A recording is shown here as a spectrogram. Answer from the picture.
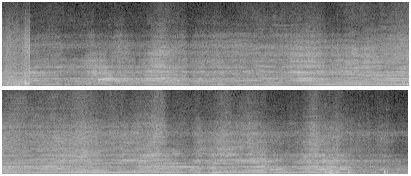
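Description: Snowmobile two-stroke engine running at high, fairly steady revs. Its pitch dips briefly and picks back up several times, twice in quick succession near the end.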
